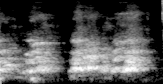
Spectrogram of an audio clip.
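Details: Several pet dogs barking indoors at home, set off perhaps by a leaf blowing past the window or someone at the door; two rough, excited bursts of barking separated by a brief pause.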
